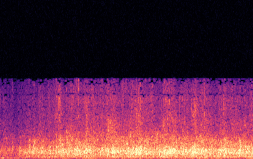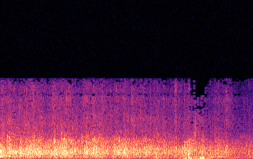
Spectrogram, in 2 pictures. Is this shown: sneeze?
no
